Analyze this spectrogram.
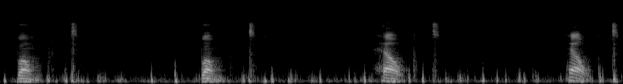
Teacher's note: if a verb finishes with the p sound, in past tense is with the t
